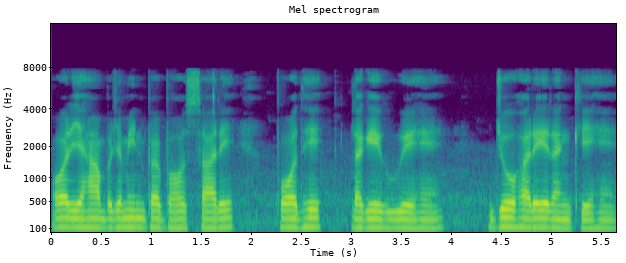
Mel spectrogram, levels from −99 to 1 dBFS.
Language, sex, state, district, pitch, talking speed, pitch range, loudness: Hindi, male, Uttar Pradesh, Lalitpur, 110 Hz, 170 wpm, 110-115 Hz, -15 LUFS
